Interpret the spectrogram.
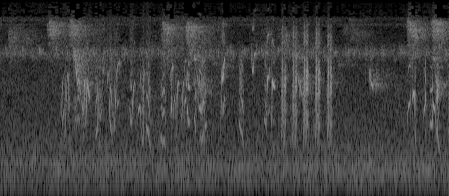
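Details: Resident bulbul calling back at a hung lure bird: rapid bursts of short chirping and twittering notes, busy and rather scratchy, repeated in clusters over a steady insect drone and low rural hum.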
